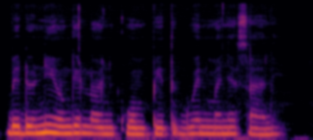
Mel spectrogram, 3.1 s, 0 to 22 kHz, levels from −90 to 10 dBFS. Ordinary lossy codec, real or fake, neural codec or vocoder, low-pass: none; real; none; 19.8 kHz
